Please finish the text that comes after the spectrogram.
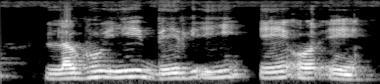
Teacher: इनका उच्चारण जो होता है जीभ के अगले भाग से होता है तो इसीलिए इनको अग्र स्वर कहा जाता है ये अग्र स्वर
